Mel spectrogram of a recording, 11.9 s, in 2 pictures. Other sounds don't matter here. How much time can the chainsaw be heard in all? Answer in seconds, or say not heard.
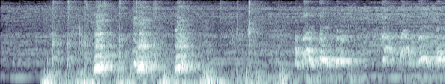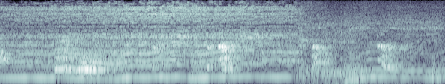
12 s.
